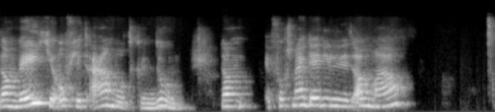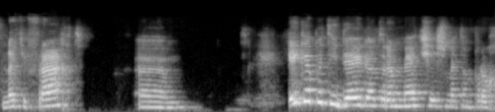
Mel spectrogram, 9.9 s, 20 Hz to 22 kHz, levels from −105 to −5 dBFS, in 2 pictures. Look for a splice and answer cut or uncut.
uncut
